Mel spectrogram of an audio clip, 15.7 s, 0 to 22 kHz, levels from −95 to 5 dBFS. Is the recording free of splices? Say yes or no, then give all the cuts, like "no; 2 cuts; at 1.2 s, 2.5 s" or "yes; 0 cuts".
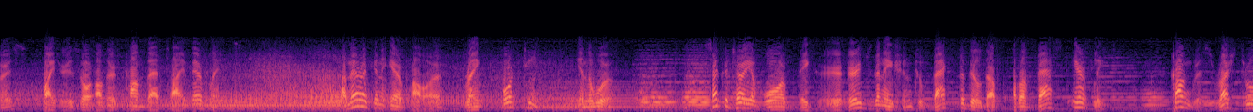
yes; 0 cuts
